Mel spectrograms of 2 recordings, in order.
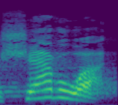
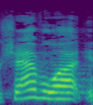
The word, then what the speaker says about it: Shavuot: Now, there is a Jewish feast called the Feast of Weeks, or Shavuot, if I'm saying that right.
